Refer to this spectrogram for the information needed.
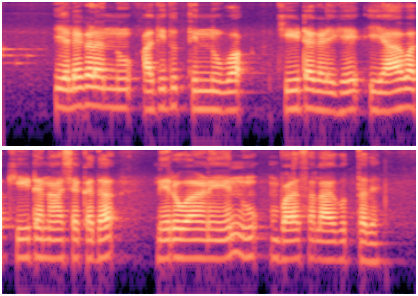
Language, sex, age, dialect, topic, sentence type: Kannada, male, 18-24, Central, agriculture, question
